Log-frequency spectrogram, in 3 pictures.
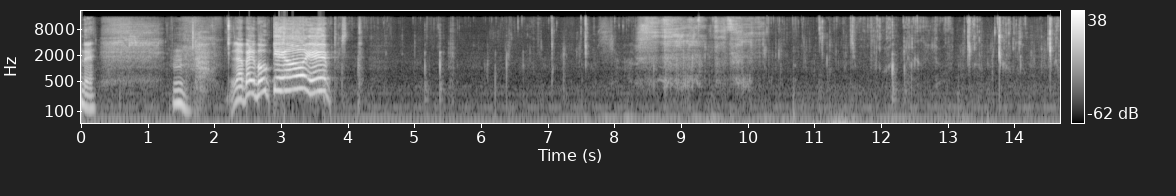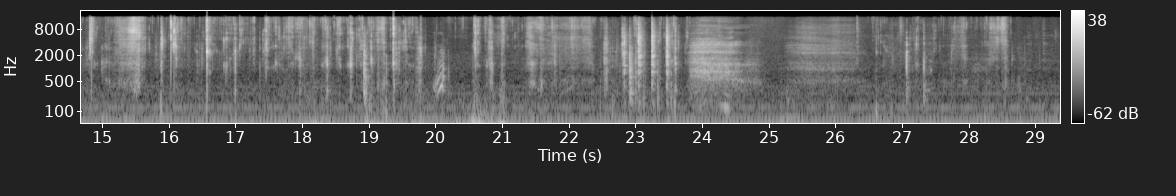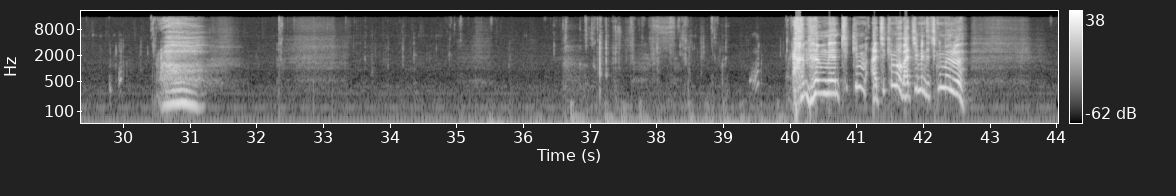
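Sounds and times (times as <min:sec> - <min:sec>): person chewing crunchy food: 0:04.2 - 0:23.8, 0:26.1 - 0:30.6, 0:36.4 - 0:40.0.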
